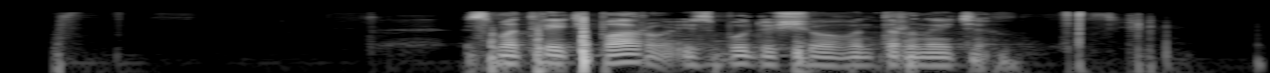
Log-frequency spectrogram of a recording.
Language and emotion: Russian, neutral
